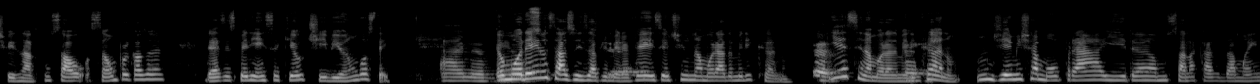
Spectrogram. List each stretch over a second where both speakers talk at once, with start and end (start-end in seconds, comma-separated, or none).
4.9-6.3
